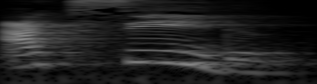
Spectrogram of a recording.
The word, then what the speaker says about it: accede: So let us move on to our third word, accede. A-C-C-E-D-E. A-C-C-E-D-E. Accede. Okay, you pronounce it as accede.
